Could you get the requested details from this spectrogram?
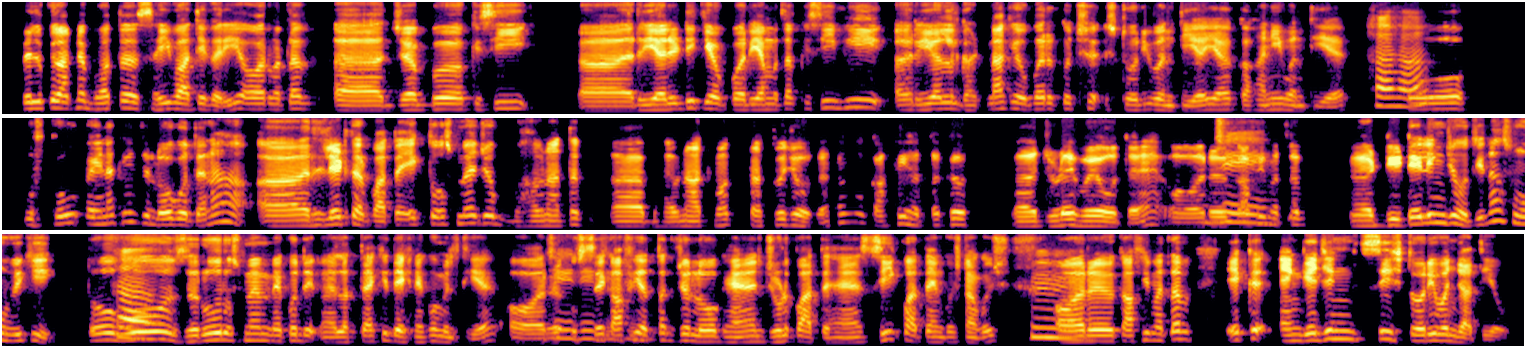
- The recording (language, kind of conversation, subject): Hindi, unstructured, आपका पसंदीदा दूरदर्शन धारावाहिक कौन सा है और क्यों?
- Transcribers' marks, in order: in English: "रिऐलिटी"; in English: "रियल"; in English: "स्टोरी"; in English: "रिलेट"; in English: "डिटेलिंग"; in English: "मूवी"; in English: "एंगेजिंग"; in English: "स्टोरी"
